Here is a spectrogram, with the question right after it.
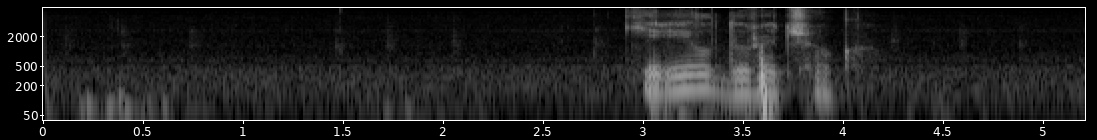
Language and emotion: Russian, neutral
